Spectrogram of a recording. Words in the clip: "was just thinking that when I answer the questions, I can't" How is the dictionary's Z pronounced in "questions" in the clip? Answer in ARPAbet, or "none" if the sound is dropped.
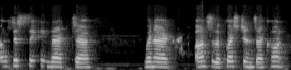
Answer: Z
